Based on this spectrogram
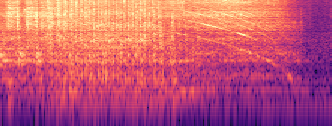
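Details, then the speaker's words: VW camper van with a swapped-in TDI diesel and newly installed harness catches and runs hard for about two seconds, then winds down and dies; the ECU's immobilizer has not been deleted. "I know full well what that means that means to basically to ECU hasn't already immobilizer has not been deleted from this ECU"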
